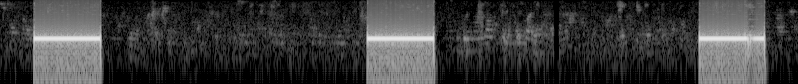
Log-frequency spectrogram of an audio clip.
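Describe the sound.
Telephone ringback tone while a call is redialed: three steady, single-pitched tones, each about a second long, separated by long silent gaps.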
